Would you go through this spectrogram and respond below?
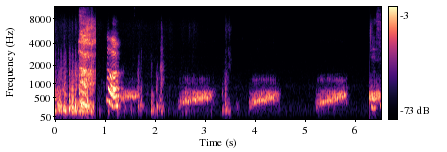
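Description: Pet cat Mittens, in a cluttered room at home, gives a series of separate nasal meows and short mewing calls with gaps between them, close to the listener, plus one brief louder burst near the start.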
